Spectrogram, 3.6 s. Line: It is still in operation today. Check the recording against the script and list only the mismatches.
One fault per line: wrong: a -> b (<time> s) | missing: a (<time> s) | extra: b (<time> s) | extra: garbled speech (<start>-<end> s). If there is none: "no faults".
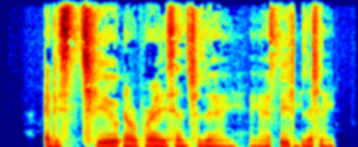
missing: in (1.2 s)
extra: garbled speech (2.5-3.4 s)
